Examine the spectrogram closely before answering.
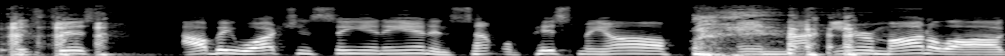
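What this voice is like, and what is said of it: Southern American accent. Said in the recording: “I have a southern accent”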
